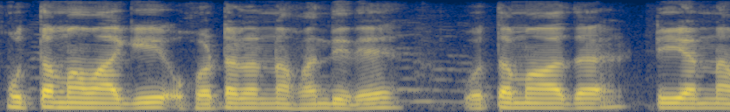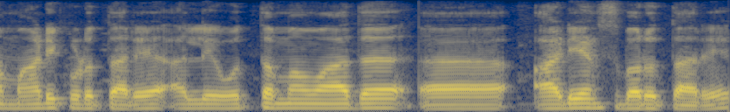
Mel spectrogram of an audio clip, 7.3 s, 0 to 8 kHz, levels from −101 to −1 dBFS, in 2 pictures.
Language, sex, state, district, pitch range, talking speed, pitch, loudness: Kannada, male, Karnataka, Dharwad, 115-125 Hz, 90 wpm, 120 Hz, -19 LUFS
